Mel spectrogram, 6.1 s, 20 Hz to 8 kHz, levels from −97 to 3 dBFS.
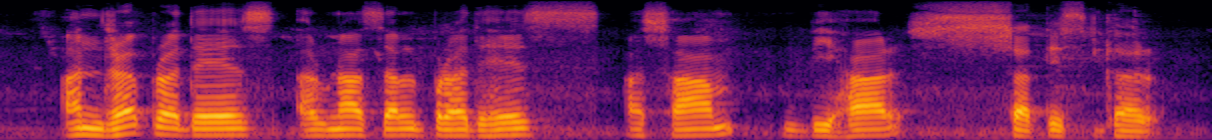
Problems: background sounds at intervals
